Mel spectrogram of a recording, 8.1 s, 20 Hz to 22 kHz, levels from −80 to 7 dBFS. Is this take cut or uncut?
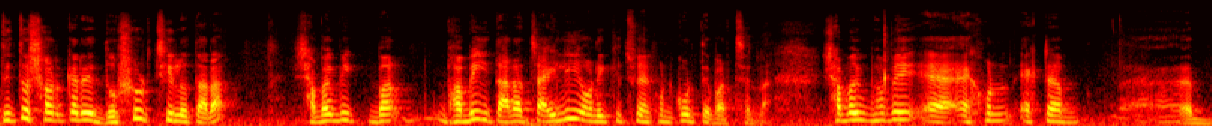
uncut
